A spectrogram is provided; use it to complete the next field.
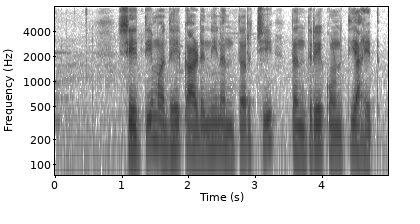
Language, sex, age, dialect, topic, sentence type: Marathi, male, 18-24, Standard Marathi, agriculture, question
